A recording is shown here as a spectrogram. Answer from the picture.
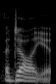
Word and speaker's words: Idalia: And this is Idalia is how they're pronouncing.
